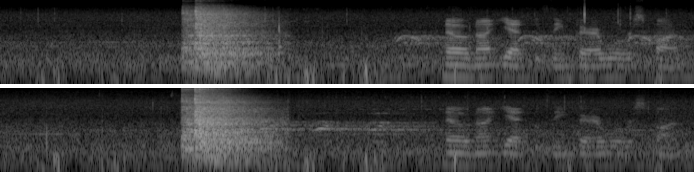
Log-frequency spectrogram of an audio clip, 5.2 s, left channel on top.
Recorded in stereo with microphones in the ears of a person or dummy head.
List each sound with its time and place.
1.4 s a door slam: 45° right (ahead or behind), 0.6 m
3.3 s a man speaking: 35° left (ahead or behind), 0.8 m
